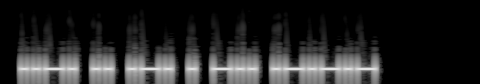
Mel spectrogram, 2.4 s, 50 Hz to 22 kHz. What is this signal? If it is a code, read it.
Morse code, heard as a keyed tone, about 40 wpm, 700 Hz. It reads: FIRED.
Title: A Sound Of Thunder 40wpm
